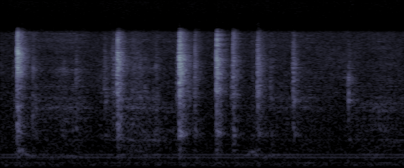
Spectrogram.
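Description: Faint, irregular light clicks and taps, about seven in a few seconds, as Kobalt tongue-and-groove pliers (channel locks) are handled and set against the shop vac's plastic caster base. A faint steady hum lies underneath.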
